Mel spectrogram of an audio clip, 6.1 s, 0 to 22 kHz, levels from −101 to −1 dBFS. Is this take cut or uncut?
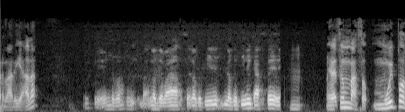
cut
